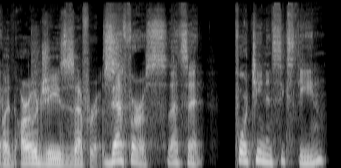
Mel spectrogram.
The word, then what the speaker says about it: Zephyrus: Zephyrus, that's it.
